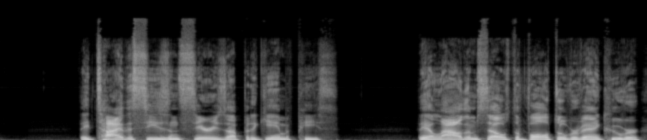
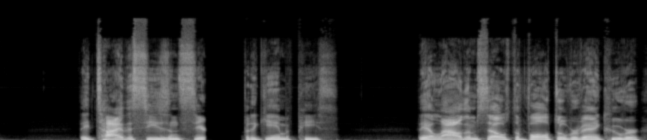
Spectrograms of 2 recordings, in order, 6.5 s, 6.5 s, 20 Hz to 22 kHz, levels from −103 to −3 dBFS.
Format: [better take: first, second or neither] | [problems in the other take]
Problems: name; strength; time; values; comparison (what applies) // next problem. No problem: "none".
first | audio cutting out; at 2 s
